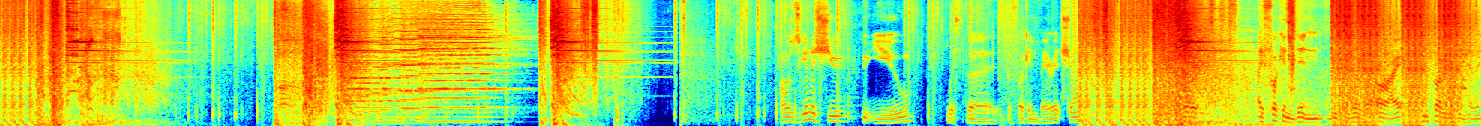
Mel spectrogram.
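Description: Gunshots fire in sharp, loud bursts.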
